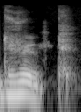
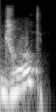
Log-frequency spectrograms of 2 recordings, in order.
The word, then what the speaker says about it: Drope: called Droop. Yes, I pronunciate it Drope because it's a little bit more elegant.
